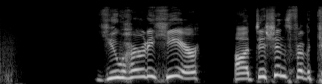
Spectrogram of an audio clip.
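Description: A cartoon character with a high, girlish voice speaks cheerfully.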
